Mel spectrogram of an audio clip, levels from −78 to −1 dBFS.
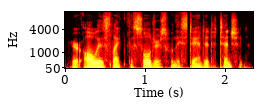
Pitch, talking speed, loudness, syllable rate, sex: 95 Hz, 255 wpm, -18 LUFS, 7.0 syllables/s, male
